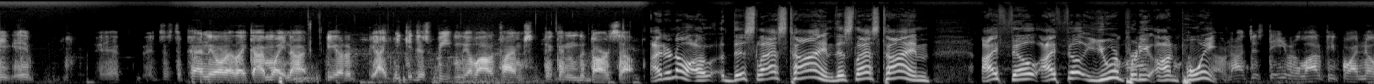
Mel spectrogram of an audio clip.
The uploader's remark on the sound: We have a special guest call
